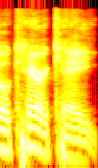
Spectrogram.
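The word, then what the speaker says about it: Okereke: that no man here but if you thinking carrot cake as you say Bobby o'kara K you will you will always pronounce it correctly just a tip and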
